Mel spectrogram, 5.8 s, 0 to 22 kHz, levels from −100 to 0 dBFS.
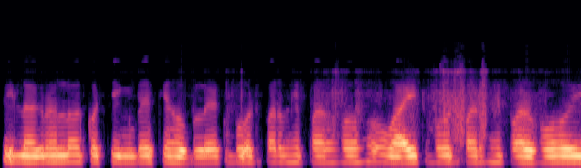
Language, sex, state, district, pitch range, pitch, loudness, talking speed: Magahi, male, Bihar, Lakhisarai, 155-160 Hz, 160 Hz, -18 LUFS, 175 wpm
